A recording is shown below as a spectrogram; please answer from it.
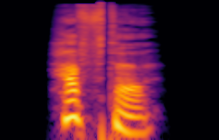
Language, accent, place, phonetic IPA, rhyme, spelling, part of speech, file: German, Germany, Berlin, [ˈhaftə], -aftə, hafte, verb, De-hafte.ogg
- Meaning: inflection of haften: 1. first-person singular present 2. first/third-person singular subjunctive I 3. singular imperative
